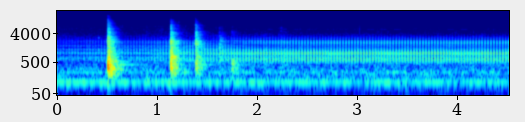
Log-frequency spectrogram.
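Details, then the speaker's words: Recapped and cleaned tube radio, all tubes lit, volume with no effect, on shortwave/AM band: a few sharp clicks then a steady buzzy tone pulsing about 1.5 per second; noise goes away on tuner setting but no stations received. "i don't know if you can hear that sound i changed i go to the uh to the tuner and it goes away but i do not get any stations at all"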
